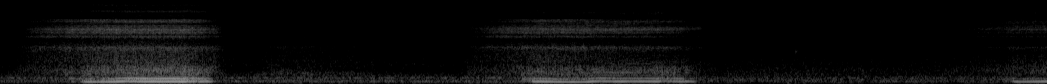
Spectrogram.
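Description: Two to three long, rough, buzzing breaths about 4 seconds apart, about 13 a minute, with quiet gaps; snoring from throat vibration during sleep.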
